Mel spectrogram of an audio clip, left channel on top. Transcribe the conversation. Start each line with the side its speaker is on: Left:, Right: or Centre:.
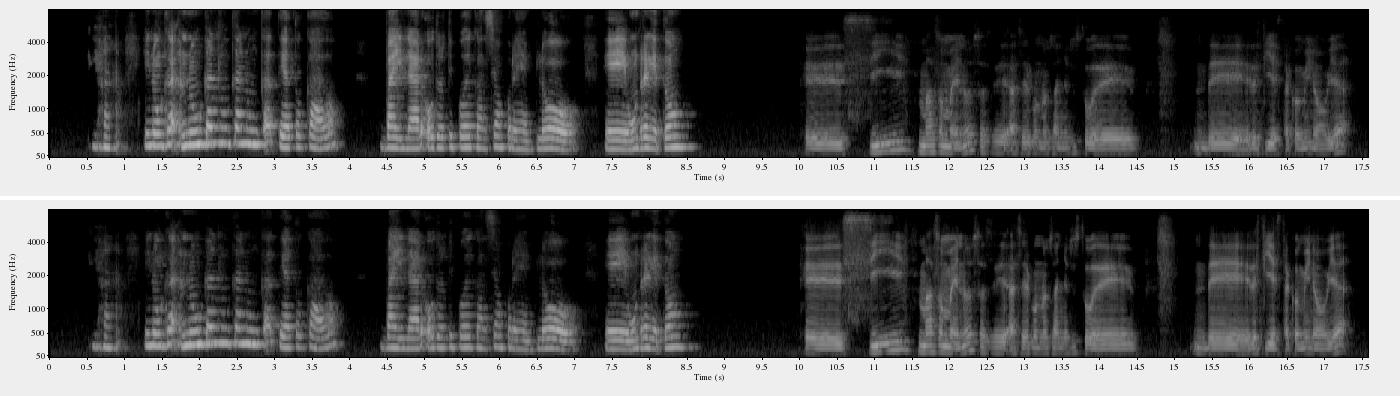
Left: <laughs> Ajá. Y nunca, nunca, nunca, nunca te ha tocado bailar otro tipo de canción, por ejemplo, eh, un reggaetón.
Right: Eh, sí, más o menos. Hace, hace algunos años estuve de, de, de fiesta con mi novia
